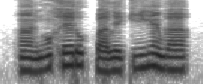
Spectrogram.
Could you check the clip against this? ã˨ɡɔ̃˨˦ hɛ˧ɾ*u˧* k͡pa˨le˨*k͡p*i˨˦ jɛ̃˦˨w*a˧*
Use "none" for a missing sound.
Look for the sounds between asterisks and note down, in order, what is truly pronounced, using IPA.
o˧, k, a˧

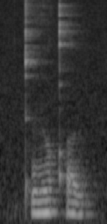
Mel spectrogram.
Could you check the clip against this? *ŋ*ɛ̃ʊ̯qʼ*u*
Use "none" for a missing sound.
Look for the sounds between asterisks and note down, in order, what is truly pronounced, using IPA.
kʼ, ʉ

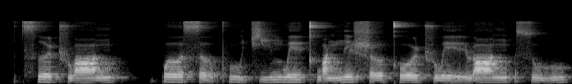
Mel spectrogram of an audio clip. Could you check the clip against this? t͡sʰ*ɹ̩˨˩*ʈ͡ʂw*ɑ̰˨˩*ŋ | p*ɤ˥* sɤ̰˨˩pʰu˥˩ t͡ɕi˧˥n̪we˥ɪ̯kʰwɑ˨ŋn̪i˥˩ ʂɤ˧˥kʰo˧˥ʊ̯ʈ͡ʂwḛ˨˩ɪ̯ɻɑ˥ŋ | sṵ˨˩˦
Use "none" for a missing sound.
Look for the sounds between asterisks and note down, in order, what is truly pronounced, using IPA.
ɹ̩˥, ɑ˧˥, ɤ˥

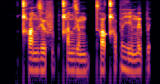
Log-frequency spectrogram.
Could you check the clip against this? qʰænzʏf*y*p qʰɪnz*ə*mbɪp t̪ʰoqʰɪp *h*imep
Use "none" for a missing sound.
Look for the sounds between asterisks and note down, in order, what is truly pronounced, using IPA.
ʏ, ʏ, ɦ

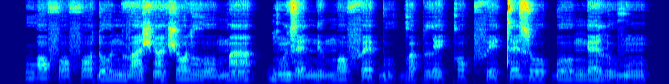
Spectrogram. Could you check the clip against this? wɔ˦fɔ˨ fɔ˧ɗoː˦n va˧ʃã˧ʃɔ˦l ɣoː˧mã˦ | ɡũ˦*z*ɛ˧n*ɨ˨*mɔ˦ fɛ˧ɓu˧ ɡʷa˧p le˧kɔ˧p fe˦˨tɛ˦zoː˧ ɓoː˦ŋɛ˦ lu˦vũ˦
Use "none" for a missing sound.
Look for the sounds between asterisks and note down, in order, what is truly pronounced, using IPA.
z, ɨ˧

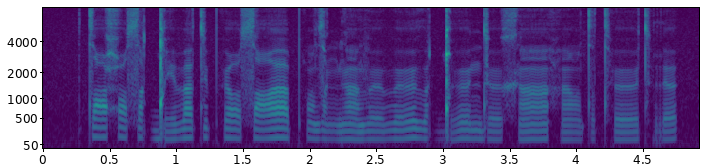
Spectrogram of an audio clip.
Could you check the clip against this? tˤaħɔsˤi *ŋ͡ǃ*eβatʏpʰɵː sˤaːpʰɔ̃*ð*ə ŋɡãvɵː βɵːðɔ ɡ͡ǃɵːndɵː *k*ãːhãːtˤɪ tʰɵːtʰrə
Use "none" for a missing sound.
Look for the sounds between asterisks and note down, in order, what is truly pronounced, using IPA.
ɡ͡ǃ, zˤ, x

